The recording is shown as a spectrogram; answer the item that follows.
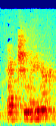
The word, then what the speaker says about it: actuator: So on page 4, and while they were here looking at the chiller, they noticed that cold water actuaries, am I saying that right? – Actuator. – I always say actuary.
